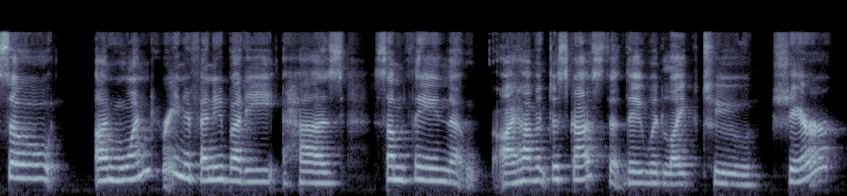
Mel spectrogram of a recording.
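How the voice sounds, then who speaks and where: Over a quiet background, a woman with an unremarkable speaking voice talks at a fairly slow pace, her pitch fairly high with ordinary variation. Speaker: social work counselor. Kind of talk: online workshop presentation.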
